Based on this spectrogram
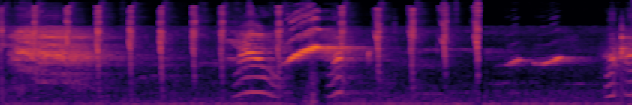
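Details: Indian ringneck parakeet, a pet talking bird said to copy a cat, makes steady ticking clicks, an arched falling call, a bright rising whistle, then a soft wavering whistle.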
